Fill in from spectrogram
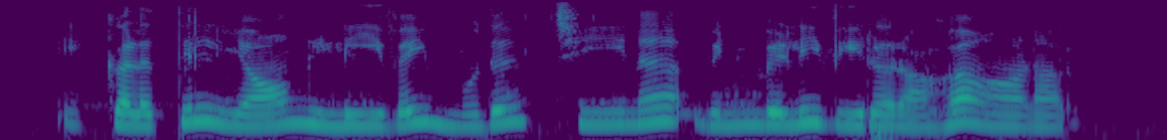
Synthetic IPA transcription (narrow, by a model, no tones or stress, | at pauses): ɪkːɐɭɐt̪ːɪljaːŋliːʋɐɪmʊðɐlt͡ʃiːnɐʋɪɳʋɛɭiʋiːɾɐɾaːɣɐaːnaːɾ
